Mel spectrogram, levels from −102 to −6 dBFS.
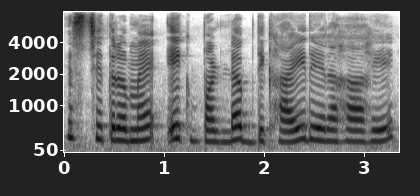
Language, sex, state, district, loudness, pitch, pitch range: Hindi, female, Madhya Pradesh, Bhopal, -17 LUFS, 250 Hz, 240-275 Hz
